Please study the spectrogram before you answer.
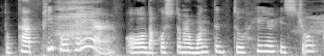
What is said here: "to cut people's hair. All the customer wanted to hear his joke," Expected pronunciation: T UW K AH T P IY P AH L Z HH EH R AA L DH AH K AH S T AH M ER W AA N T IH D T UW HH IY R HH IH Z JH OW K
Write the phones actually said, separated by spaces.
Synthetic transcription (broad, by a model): T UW K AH T P IY P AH L HH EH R AA L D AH K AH S T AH M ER W AA N T IH D T UW HH IY R HH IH S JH OW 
